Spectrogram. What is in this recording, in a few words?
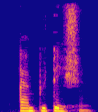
"Amputation", English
